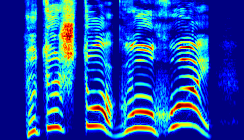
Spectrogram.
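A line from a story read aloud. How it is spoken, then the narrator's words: Indignant shout. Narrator (Russian): возмущенно крикнул Том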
